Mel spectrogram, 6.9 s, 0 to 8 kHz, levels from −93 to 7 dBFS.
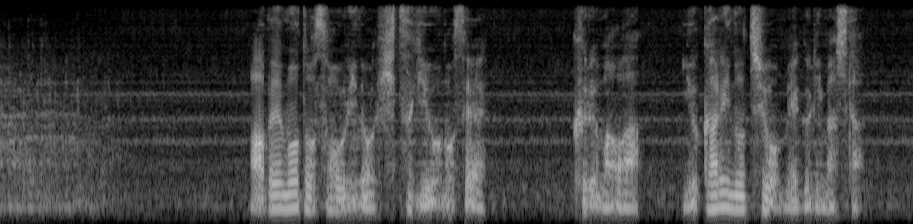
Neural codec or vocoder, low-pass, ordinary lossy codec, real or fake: vocoder, 22.05 kHz, 80 mel bands, HiFi-GAN; 7.2 kHz; none; fake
